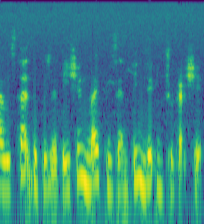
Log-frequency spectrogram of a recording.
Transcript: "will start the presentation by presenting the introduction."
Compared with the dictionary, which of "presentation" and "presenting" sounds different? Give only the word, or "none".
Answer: none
